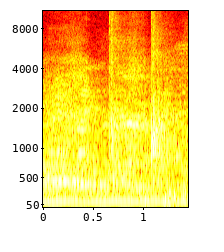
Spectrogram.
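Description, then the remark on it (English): A few scattered, isolated claps from an audience, three sharp bursts spaced unevenly over a low crowd murmur and a steady electrical hum. “See, we got one clap, two.”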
